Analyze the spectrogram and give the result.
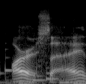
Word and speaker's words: Aresye: Yeah, I am Aresye. That is the correct pronunciation. Many people get it wrong.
